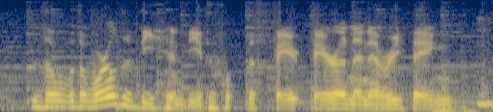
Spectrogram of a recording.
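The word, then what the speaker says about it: Faerûn: Sorry, Faerun. Faerun is the correct way. Faerun. Yeah, that's how they pronounce it in the D&D movie, so I'm just gonna...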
